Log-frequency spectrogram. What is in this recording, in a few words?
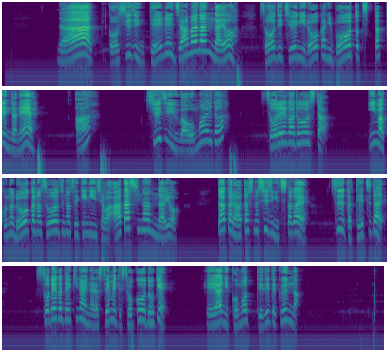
girl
